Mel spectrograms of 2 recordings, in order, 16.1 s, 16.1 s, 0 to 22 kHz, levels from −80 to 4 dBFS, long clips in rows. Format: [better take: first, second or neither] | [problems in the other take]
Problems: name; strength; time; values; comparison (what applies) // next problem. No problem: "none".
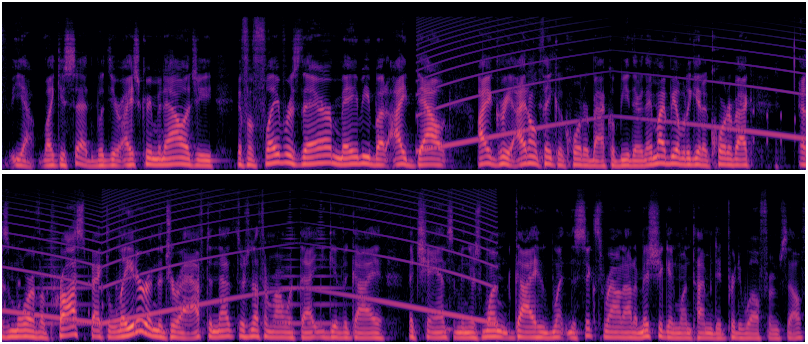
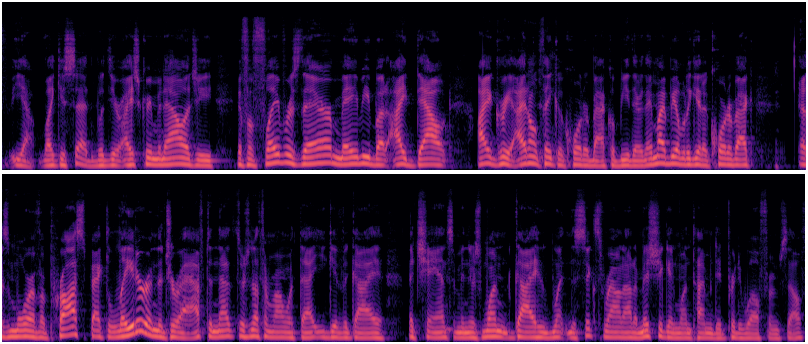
second | siren; noticeable; from 4 to 13 s; peak 8 dB below the speech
